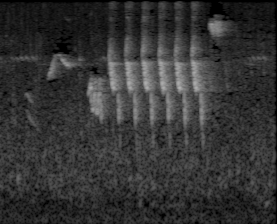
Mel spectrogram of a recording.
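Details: Common nightingale phrase: a few soft introductory notes, then six loud, evenly spaced chopped notes about five per second, ending with a high flourish.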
